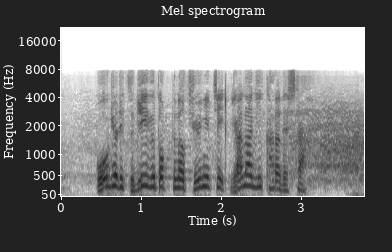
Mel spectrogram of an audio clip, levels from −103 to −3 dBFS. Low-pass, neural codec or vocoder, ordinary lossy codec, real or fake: 7.2 kHz; codec, 16 kHz in and 24 kHz out, 1.1 kbps, FireRedTTS-2 codec; Opus, 16 kbps; fake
